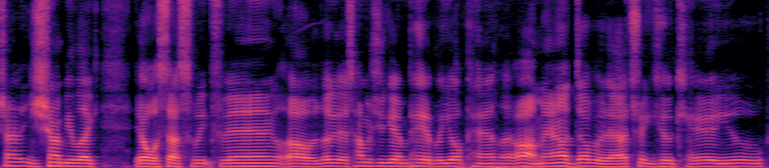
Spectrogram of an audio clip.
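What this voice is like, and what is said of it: Put-on slurring accent. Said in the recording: “I could have taken without the accent ... that was my slur accent.”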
